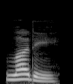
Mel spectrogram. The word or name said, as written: luddy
